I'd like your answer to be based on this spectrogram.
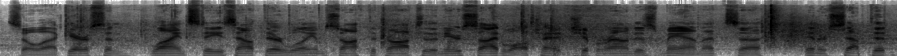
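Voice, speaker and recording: A man giving live play-by-play commentary of a youth hockey game, following the action and lifting his voice at big plays. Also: moderate pace. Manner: running description with excited shouts at big plays. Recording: noisy arena with rumble and thuds.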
